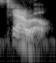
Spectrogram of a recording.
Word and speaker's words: tarot: It's tarot. The T at the end is silent.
